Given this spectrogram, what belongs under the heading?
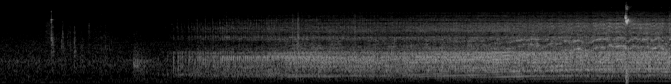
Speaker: you can hear it slipping right now. Now it's normal. See it's slipping, the handle's spinning faster, but the generator itself is not going faster. And that is how this particular type is designed.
